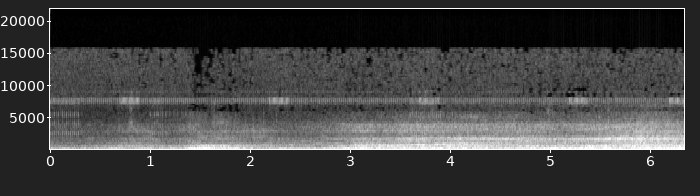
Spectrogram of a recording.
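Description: Several racing car engines rumble and rev loudly close by.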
